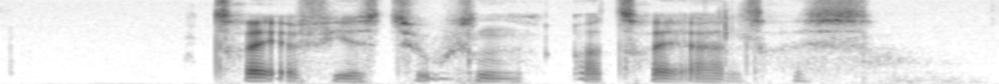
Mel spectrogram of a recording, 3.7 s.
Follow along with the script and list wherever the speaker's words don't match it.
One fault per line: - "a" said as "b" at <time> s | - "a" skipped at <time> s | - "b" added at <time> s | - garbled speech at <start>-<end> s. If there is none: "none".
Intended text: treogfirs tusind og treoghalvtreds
none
